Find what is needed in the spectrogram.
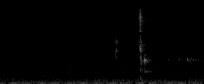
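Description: Near silence, broken by a short wet mouth click from sipping a gin and tonic, about one and a half seconds in.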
